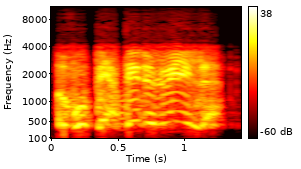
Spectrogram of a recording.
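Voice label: damaged oil, mood low, French; War Thunder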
